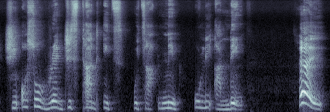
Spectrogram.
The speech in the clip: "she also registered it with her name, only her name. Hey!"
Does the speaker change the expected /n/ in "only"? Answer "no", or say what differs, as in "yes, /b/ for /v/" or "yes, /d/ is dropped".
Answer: no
